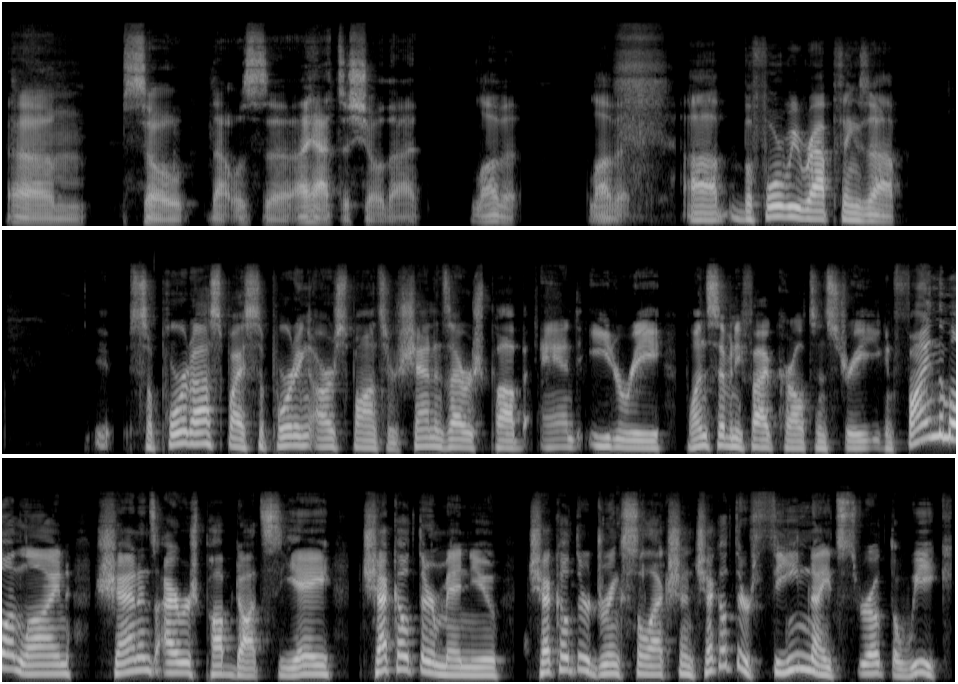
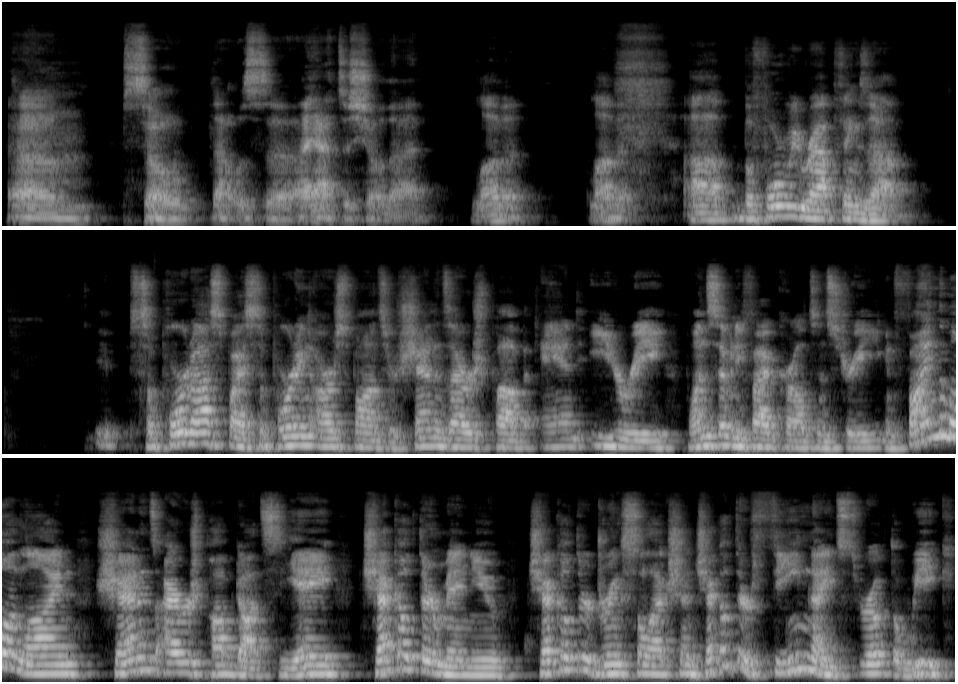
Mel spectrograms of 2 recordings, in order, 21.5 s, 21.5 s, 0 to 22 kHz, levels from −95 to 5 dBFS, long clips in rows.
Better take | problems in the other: first | off-mic speech; somewhat distant // room echo; very slight; dies away in 0.2 s

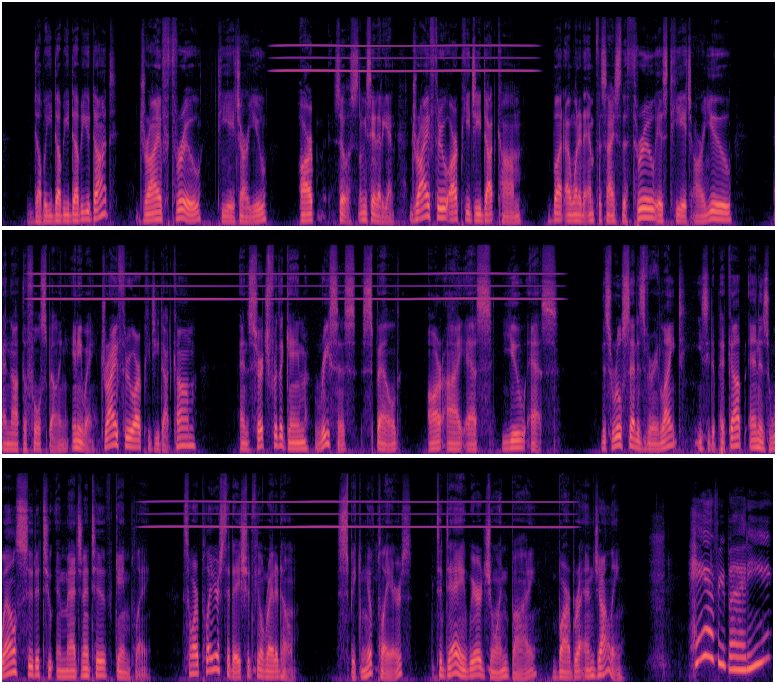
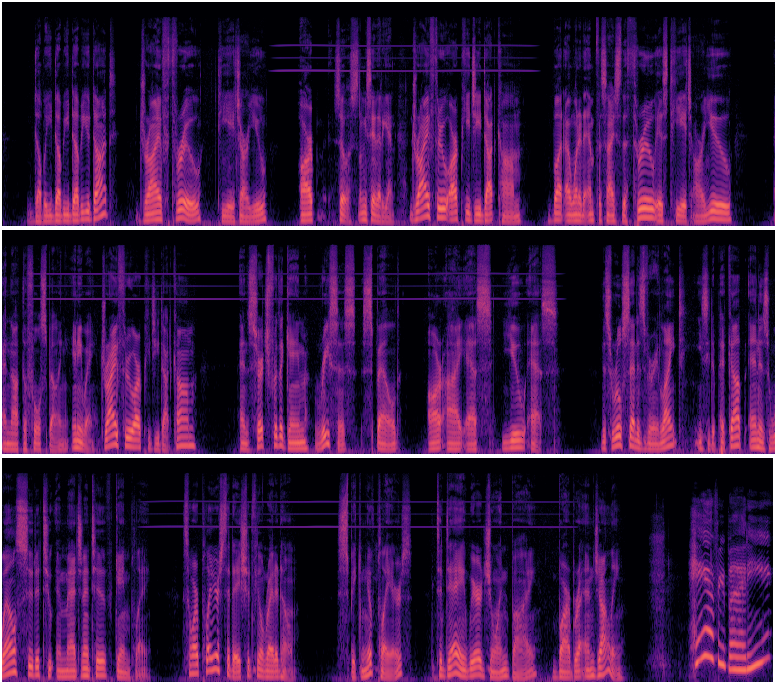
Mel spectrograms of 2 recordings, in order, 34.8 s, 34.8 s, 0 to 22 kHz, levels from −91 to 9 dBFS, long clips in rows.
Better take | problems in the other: second | high-pitched whine; loud; from 4 to 8 s, from 12 to 20 s and from 25 to 32 s; 6 kHz, 10 dB below the speech; faint in the second

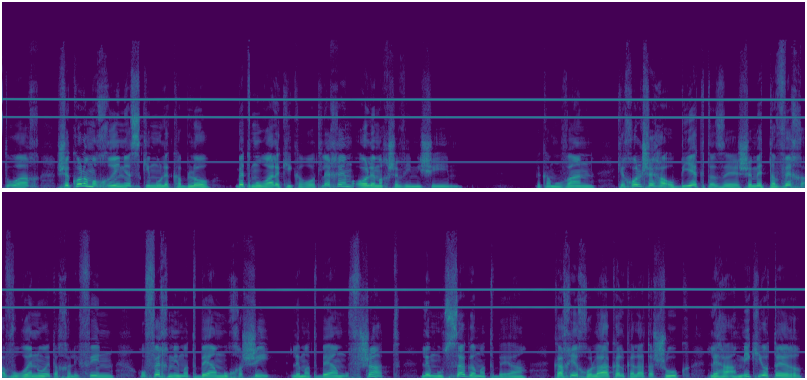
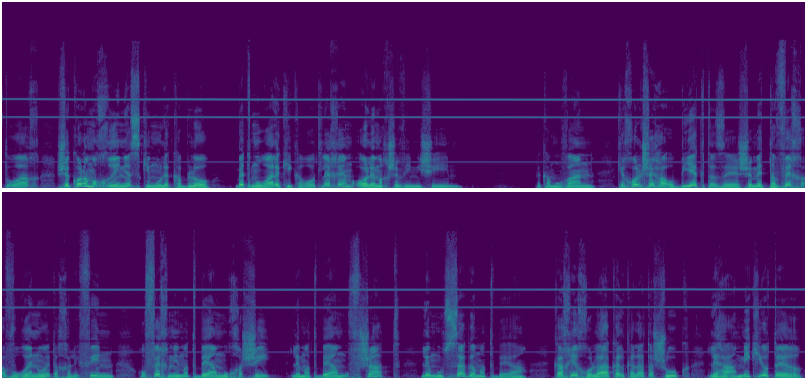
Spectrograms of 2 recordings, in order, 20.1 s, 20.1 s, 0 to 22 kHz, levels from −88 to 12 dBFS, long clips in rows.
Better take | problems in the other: second | high-pitched whine; loud; throughout; 10.5 kHz, 9 dB below the speech; faint in the second

